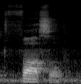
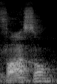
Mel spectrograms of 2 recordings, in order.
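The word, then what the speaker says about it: Fassel: Fossil. – Is it Fossil? – Yeah, okay. like you'd say, it's just not spelled the same.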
